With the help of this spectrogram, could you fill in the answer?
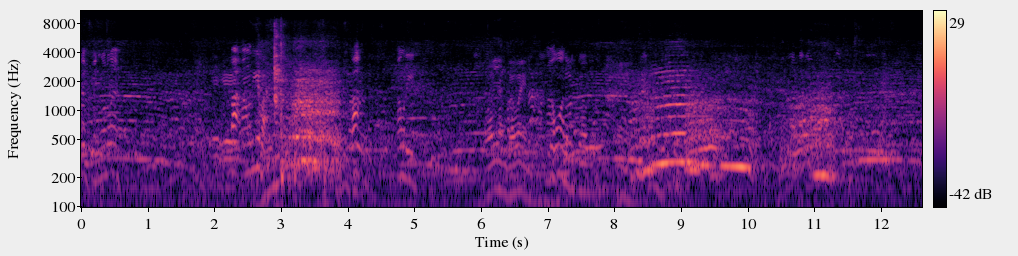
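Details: Masked cow raging while being unloaded from a truck in Indonesia: repeated hoarse, wavering moos among bangs and clatter, with a clear bellow around the ninth second and people talking throughout.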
